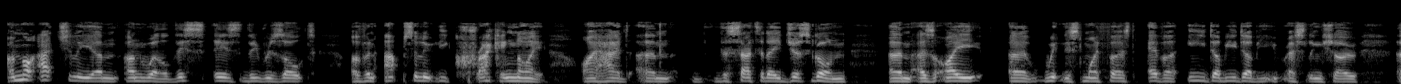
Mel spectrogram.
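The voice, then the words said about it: Hoarse, strained voice. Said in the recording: “as you can probably hear from the tone of my voice, I'm a little bit hoarse at the moment”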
